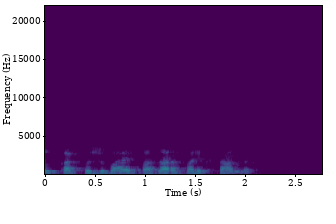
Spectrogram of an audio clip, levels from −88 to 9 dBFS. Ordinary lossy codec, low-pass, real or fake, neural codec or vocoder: Opus, 24 kbps; 3.6 kHz; real; none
